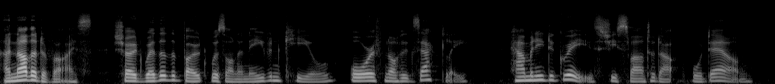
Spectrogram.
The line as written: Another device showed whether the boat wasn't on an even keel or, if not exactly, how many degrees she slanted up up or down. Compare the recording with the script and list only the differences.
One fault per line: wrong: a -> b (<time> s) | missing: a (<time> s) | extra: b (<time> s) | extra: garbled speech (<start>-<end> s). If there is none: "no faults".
wrong: wasn't -> was (2.1 s)
missing: up (6.8 s)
